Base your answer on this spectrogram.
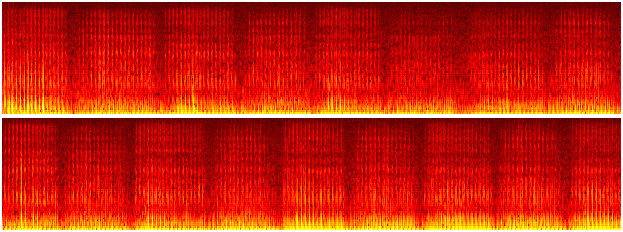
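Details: Pet cat purring continuously at close range, a deep buzzing rumble in regular breath-paced surges, around forty per minute, with nothing else heard.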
